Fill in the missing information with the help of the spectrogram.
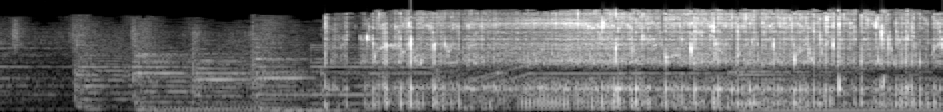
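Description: A few clinking taps on glass, then a steady stream of water, said to come from a well, pours into a very dusty drinking glass, the sound rising in pitch as it fills, fairly loud with no talking.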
